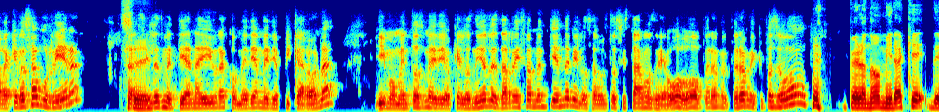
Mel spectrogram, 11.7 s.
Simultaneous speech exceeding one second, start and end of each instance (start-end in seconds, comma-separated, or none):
none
